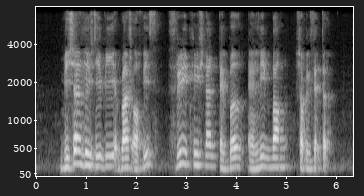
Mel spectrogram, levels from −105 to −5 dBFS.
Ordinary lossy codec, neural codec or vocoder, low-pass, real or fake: MP3, 48 kbps; vocoder, 22.05 kHz, 80 mel bands, HiFi-GAN; 7.2 kHz; fake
